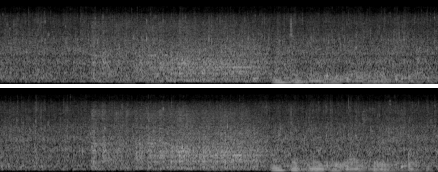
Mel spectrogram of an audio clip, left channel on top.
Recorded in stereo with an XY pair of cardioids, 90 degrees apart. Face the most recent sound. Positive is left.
turn(degrees=-60)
